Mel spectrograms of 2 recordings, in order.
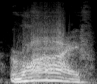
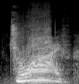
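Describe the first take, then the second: Both takes have the same delivery.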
